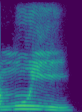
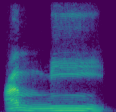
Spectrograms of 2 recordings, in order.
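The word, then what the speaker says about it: عمي: Susah kalau kita baca ammui. Hah? Susah kalau kita baca ammai. Akan mudah bacanya kalau kita baca ammi.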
